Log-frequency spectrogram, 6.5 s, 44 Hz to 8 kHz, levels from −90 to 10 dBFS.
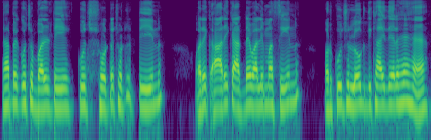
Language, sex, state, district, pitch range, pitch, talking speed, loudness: Hindi, male, Jharkhand, Garhwa, 150-165 Hz, 160 Hz, 195 wpm, -12 LUFS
